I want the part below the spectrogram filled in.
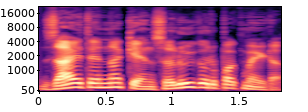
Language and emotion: Goan Konkani, neutral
